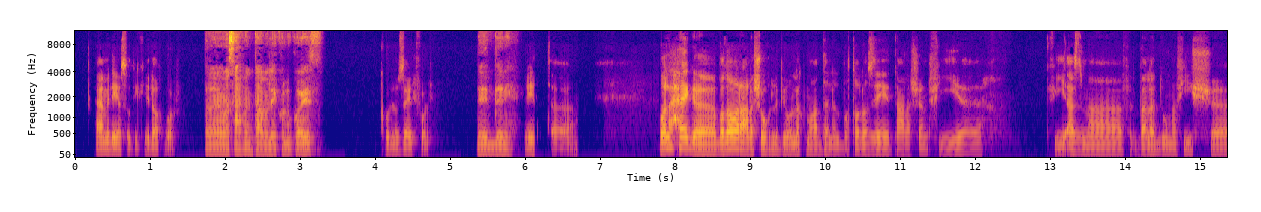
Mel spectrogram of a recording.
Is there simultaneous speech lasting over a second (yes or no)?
no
